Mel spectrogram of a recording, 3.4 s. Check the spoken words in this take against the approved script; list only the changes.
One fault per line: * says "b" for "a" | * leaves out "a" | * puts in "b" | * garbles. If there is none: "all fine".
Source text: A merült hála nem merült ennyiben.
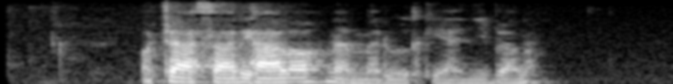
* says "császári" for "merült"
* puts in "ki"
